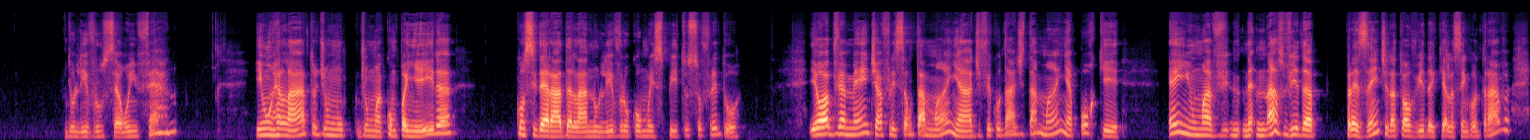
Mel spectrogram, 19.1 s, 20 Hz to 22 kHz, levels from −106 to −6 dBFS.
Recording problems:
none

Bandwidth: 15 kHz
